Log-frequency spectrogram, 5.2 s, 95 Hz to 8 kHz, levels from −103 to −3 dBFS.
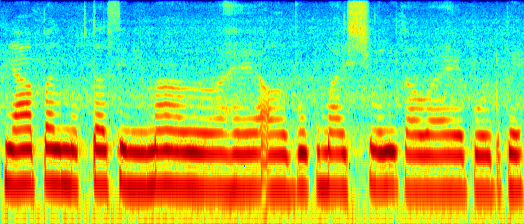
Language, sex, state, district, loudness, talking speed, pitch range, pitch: Hindi, female, Maharashtra, Mumbai Suburban, -12 LUFS, 170 wpm, 190-205 Hz, 195 Hz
